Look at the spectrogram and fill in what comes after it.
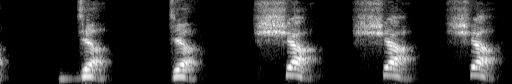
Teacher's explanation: हम यूज कर रहे मिडल ऑफ द टंग जबान का बीच का हिस्सा ऊपर की तरफ उट के आवाज निकलती ज ज ज श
